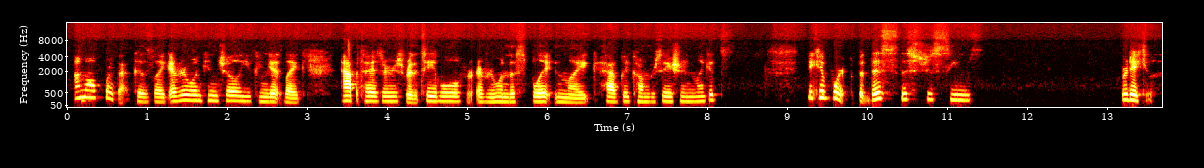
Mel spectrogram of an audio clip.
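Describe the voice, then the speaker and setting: Casting: female American host, lowish voice, wry casual comic commentary, slightly dull lo-fi recording. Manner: wry, informal.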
